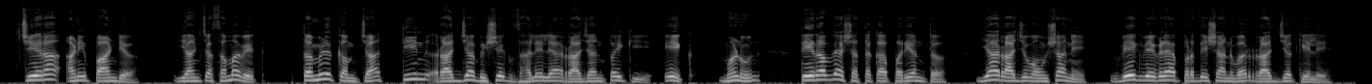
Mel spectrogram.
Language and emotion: Marathi, neutral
